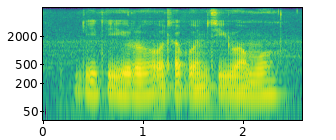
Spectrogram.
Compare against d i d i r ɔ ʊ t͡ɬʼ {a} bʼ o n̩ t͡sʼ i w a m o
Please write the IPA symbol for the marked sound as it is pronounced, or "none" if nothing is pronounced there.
a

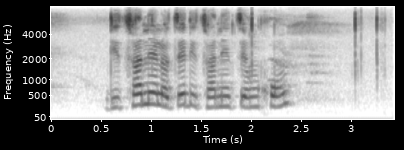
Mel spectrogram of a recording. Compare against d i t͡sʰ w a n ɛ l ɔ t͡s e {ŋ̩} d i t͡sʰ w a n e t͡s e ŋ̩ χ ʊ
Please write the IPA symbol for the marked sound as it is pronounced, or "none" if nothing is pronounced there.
none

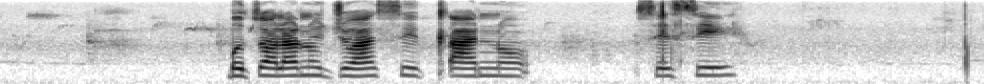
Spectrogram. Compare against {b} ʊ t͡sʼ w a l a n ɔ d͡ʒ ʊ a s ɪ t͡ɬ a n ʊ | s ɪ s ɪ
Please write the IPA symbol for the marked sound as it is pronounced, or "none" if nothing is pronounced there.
b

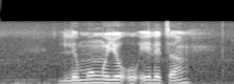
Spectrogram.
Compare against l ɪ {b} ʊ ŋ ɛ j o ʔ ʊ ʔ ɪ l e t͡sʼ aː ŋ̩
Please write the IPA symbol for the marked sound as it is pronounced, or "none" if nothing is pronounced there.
m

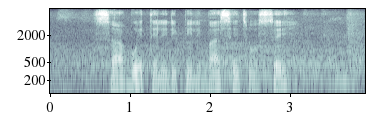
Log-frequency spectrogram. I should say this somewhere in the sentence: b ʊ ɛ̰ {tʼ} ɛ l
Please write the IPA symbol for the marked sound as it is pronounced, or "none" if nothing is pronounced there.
tʼ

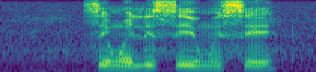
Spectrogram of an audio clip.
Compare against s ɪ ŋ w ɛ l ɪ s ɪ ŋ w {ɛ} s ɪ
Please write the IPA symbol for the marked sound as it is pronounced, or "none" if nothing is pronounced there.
ɛ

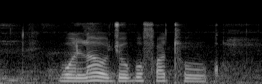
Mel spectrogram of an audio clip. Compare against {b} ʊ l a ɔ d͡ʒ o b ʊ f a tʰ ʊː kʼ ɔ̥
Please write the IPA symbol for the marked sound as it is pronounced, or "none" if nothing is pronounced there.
b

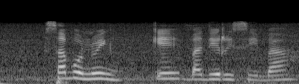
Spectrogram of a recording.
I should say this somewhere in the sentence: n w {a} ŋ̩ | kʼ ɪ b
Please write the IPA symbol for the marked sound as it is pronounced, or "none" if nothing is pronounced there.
e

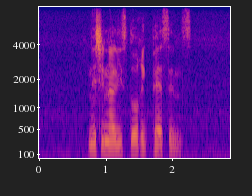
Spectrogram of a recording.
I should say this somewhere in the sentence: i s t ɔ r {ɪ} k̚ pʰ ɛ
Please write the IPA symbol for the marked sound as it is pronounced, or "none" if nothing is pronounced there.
i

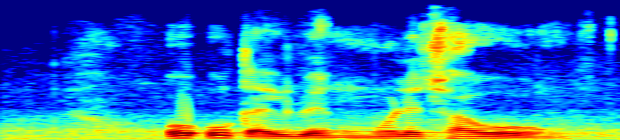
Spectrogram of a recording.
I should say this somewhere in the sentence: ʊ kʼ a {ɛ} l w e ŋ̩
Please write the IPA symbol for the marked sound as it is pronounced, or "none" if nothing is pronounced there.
i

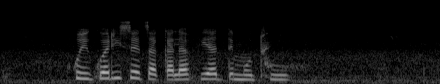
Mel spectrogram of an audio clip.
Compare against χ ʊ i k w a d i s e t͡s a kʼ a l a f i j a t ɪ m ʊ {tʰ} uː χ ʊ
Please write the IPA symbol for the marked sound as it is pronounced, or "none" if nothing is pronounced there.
tʰ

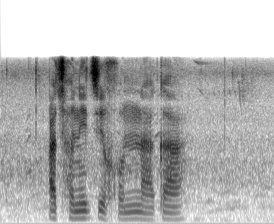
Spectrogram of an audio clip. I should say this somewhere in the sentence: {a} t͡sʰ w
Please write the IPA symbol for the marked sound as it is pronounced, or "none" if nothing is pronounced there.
a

